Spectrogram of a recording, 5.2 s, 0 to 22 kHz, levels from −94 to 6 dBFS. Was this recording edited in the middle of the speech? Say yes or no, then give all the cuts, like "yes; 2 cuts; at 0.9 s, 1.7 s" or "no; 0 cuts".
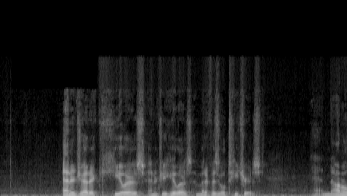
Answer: no; 0 cuts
